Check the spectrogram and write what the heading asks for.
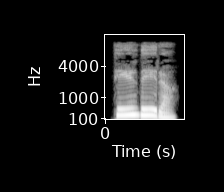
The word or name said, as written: ದಿಲ್ದಾರ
